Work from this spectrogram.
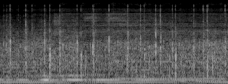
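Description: Applause from a congregation at an evangelistic worship service, a continuous spread of clapping over a steady low hum of instruments or sustained tones, moderately loud with scattered sharper claps.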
